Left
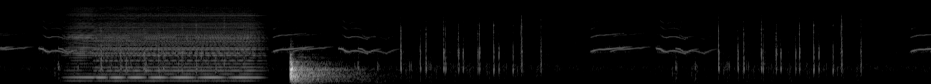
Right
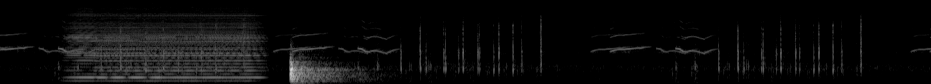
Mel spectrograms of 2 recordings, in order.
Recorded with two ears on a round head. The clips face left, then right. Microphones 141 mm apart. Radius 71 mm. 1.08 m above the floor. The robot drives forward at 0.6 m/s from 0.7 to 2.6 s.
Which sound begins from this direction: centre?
Knocking, at 2.9 s.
